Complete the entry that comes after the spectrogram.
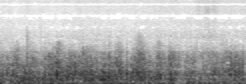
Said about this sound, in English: Little windy out right now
